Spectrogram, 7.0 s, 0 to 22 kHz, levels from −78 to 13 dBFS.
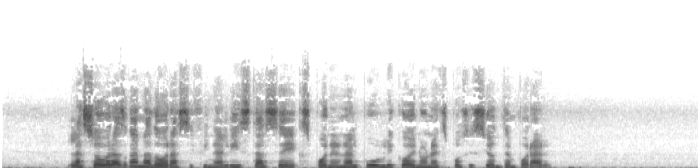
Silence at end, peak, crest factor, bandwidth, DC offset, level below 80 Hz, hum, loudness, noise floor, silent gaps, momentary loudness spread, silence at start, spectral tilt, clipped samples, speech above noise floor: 1.15 s; -2 dBFS; 18 dB; 14 kHz; under 0.1%; -40 dBFS; none; -17 LUFS; -46 dBFS; none; 7 LU; 0.05 s; -3 dB/octave; under 0.1%; 29 dB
